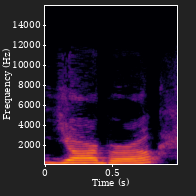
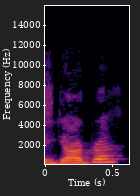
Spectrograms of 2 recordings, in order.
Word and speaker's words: Yarbrough: back to sales mastery i'm here with jessica yarborough and am i pronouncing that right yes jessica yarbrough good good and she is the expert on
